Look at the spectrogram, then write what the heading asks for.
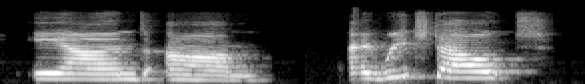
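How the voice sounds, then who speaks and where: A woman with an American accent speaks in a high voice with a bright, sharp tone and lively intonation. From US Midwest, West Chicago, Illinois. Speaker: fitness coach. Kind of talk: team call presentation.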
